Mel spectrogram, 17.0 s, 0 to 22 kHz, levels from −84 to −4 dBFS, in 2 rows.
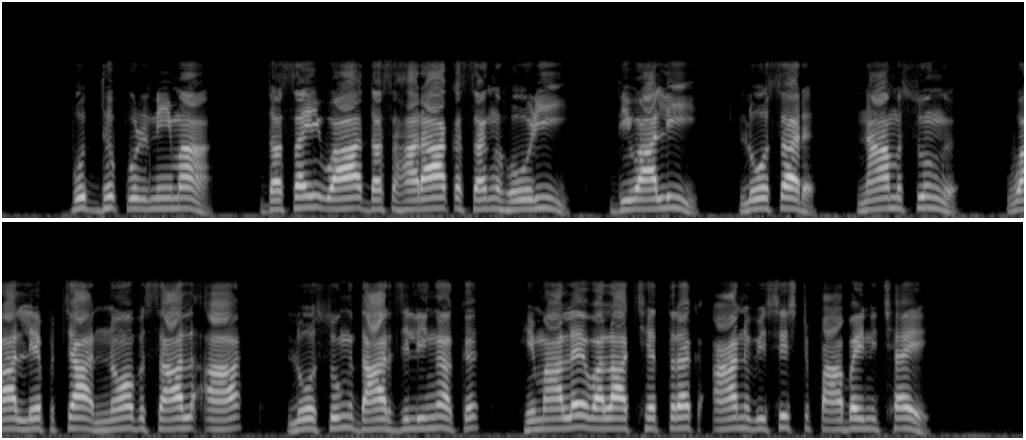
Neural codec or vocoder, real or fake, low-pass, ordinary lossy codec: none; real; 7.2 kHz; none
